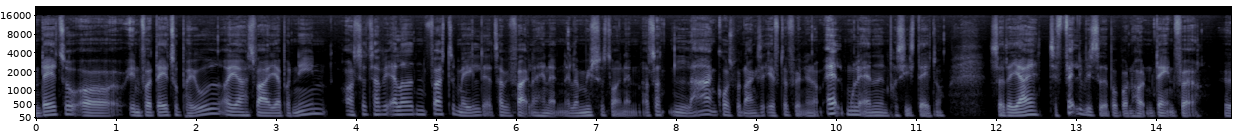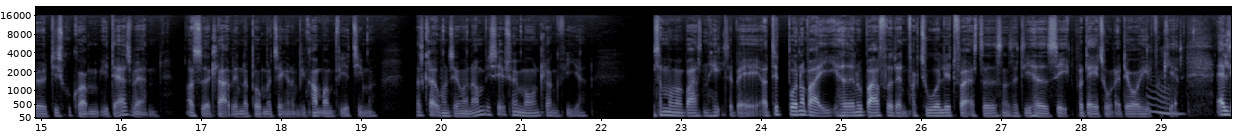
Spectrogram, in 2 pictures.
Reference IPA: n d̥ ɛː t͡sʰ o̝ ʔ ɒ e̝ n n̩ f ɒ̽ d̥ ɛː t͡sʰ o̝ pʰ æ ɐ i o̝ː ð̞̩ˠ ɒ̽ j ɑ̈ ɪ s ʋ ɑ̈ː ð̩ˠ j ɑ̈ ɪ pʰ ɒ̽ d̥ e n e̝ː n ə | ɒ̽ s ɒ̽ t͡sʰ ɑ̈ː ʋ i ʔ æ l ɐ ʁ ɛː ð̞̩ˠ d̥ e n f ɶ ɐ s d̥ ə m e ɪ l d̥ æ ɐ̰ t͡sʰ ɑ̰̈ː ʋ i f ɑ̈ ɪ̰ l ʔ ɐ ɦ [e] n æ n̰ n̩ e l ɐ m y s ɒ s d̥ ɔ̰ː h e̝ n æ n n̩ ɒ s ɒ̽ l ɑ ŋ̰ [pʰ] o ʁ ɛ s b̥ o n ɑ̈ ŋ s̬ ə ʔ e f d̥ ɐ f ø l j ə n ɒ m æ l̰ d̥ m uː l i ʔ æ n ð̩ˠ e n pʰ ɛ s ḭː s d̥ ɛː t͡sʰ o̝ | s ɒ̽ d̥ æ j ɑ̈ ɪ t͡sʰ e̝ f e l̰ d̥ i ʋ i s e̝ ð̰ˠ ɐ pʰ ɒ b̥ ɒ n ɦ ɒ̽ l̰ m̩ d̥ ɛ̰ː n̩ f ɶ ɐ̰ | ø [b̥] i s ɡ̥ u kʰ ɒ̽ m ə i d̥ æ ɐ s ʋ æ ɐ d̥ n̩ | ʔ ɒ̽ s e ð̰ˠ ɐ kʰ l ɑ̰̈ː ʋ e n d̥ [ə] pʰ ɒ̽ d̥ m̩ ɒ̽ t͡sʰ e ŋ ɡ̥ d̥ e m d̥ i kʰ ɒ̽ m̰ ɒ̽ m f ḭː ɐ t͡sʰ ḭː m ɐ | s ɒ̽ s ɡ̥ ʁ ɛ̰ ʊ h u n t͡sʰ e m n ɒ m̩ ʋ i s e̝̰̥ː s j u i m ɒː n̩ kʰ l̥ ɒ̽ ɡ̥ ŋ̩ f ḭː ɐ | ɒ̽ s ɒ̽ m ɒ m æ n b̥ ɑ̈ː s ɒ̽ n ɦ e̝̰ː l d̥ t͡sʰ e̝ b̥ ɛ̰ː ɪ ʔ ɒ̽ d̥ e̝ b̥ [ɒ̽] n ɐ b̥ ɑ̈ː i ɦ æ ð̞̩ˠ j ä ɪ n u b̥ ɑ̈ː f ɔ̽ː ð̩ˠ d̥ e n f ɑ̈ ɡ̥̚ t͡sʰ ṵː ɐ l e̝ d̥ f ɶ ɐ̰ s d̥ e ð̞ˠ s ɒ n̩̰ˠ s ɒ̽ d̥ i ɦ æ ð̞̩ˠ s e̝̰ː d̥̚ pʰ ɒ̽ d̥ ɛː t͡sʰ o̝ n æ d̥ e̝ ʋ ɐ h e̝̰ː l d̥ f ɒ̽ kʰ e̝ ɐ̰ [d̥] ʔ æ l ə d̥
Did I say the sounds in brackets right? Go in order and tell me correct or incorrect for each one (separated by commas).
correct, incorrect, incorrect, incorrect, incorrect, correct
